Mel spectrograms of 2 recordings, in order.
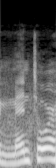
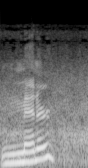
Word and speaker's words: mentor: That's not how you say mentor. How do you say mentor? It's mentor. There's a T there.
